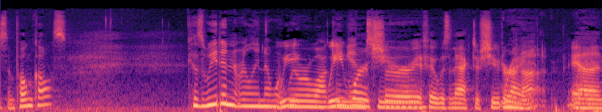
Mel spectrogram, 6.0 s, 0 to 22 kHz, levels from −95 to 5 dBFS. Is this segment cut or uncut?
uncut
